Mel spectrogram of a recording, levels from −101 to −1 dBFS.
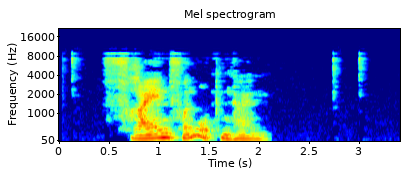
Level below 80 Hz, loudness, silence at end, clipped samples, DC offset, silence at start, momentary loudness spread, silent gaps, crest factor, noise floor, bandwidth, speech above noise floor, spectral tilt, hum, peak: -48 dBFS; -23 LUFS; 0.4 s; under 0.1%; under 0.1%; 0.1 s; 26 LU; none; 22 dB; -85 dBFS; 9.4 kHz; 63 dB; -5 dB/octave; none; -4 dBFS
